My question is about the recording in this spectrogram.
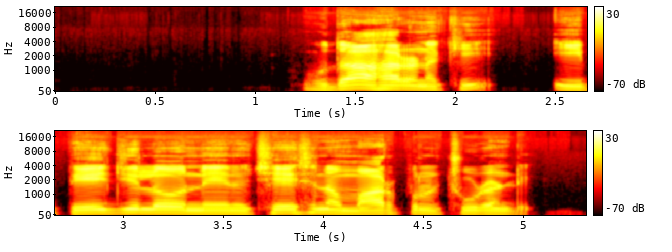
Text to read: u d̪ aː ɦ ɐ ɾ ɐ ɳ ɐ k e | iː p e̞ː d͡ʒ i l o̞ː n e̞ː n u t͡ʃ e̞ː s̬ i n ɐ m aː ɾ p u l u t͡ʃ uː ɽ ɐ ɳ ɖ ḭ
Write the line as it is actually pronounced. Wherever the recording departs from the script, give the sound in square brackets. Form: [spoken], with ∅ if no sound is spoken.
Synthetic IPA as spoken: u d̪ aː ɦ ɐ ɾ ɐ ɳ ɐ k [i] | iː p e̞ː d͡ʒ i l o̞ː n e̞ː n u t͡ʃ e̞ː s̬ i n ɐ m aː ɾ p u l u t͡ʃ uː ɽ ɐ ɳ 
